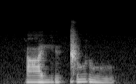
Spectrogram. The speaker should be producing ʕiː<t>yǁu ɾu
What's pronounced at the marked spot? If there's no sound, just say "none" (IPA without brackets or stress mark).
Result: ɾ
